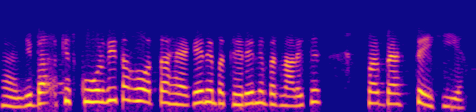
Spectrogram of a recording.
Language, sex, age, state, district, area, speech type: Punjabi, female, 30-45, Punjab, Barnala, rural, conversation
